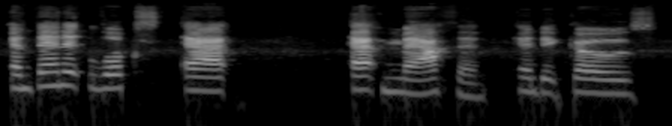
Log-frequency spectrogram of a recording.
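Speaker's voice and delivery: ordinary delivery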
